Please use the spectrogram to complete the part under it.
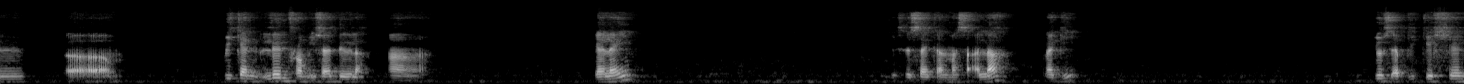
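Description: A man speaks calmly in bursts over an online call.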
